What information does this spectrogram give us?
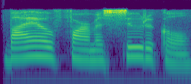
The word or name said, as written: biopharmaceutical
